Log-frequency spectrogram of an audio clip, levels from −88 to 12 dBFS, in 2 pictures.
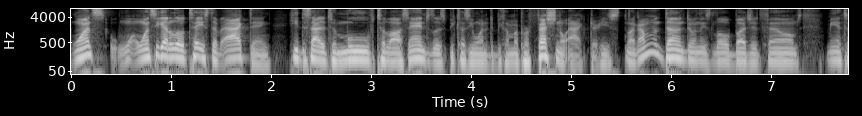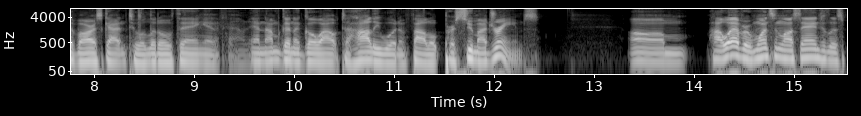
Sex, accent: male, American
